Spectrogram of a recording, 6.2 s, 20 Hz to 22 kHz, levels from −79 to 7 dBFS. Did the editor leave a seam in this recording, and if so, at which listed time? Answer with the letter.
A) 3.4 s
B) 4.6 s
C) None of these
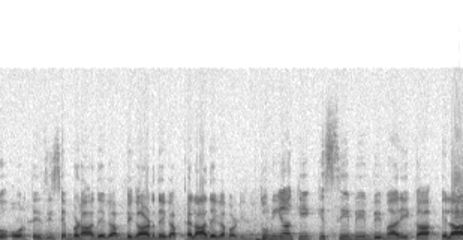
A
